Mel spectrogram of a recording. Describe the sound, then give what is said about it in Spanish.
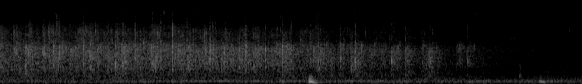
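An audience claps together in steady, dense applause for the Lord for his word after a scripture reading, holding strong for several seconds, then thinning and fading toward the end. No one speaks over it. “Le damos un aplauso al Señor por su palabra.”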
